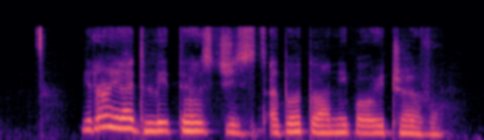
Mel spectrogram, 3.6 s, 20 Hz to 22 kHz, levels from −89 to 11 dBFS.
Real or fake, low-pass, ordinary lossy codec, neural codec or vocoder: fake; 10.8 kHz; none; codec, 24 kHz, 1.5 kbps, HILCodec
